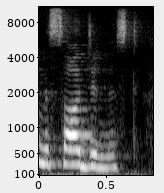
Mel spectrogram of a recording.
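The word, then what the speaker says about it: misogynist: तो मीसोगाइनिस्ट का मीनिंग है, मिसोजिनिस्ट बोलते हैं, तो कैसे प्रोनाउंस करते हैं? मिसोजिनिस्ट।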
